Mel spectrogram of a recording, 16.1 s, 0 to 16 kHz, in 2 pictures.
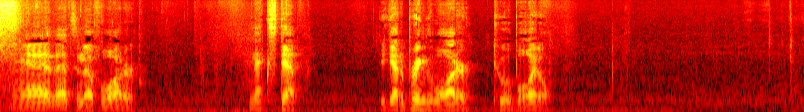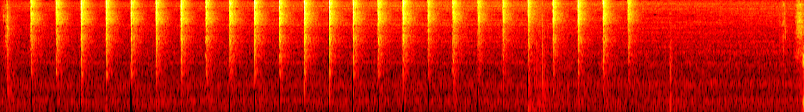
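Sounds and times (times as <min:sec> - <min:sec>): spark igniter clicking: 0:08.0 - 0:14.5.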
